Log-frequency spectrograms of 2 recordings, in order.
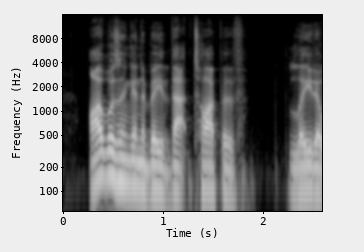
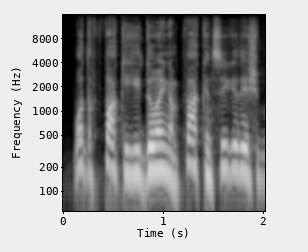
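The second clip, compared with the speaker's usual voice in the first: the boss going off at his worker, mock angry and higher; 7 semitones higher than usual. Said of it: "and going off at me".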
